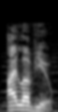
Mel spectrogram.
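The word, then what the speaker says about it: Isla Vue: Her two names are pronounced I love you.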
